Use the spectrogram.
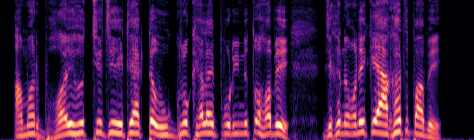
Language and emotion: Bengali, fearful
